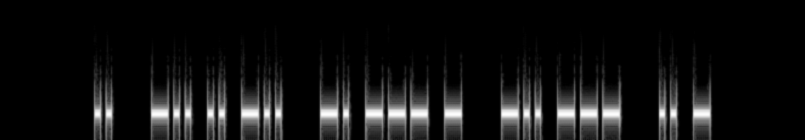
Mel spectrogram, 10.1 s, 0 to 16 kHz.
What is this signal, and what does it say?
Morse code, heard as a keyed tone, about 17 wpm, 700 Hz. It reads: I DID NOT DO IT
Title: Sets of 5 Words Encore2 17wpm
